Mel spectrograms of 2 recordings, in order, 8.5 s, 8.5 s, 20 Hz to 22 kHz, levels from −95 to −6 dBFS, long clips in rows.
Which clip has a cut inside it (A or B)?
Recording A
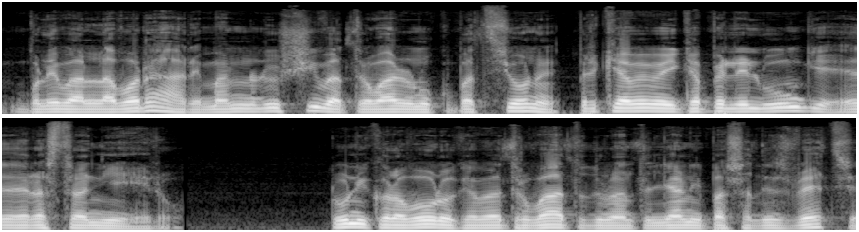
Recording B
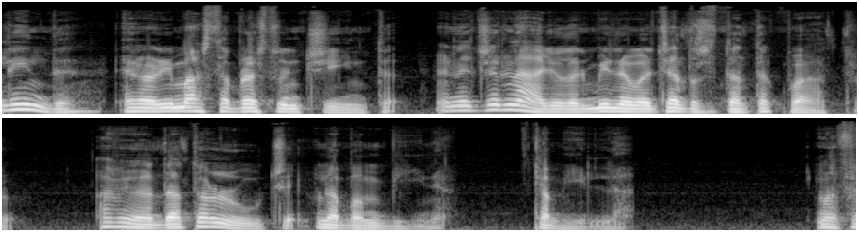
B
